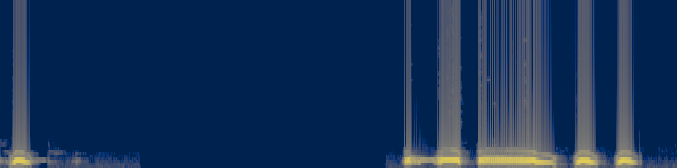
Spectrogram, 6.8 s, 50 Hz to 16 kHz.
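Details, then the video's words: Spotted dove singing in the Giọng Kim two-ending style, a lure song to draw wild doves; one short arched coo, a pause, then a phrase of two quick coos, a long drawn-out falling coo and two clipped arched coos, on a silent background. "Cu gáy Giọng Kim 2 hậu víp kích bổi nhanh nổi/Tiếng cu gáy kích bổi nhanh gáy/cu rừng nghe về ngay"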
